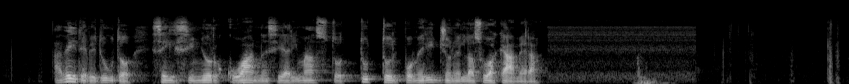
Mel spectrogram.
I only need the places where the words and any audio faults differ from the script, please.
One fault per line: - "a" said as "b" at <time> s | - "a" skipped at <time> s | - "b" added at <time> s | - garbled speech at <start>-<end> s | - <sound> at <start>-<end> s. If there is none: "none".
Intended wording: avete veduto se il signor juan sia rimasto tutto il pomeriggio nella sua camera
- thud at 6.3-6.8 s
